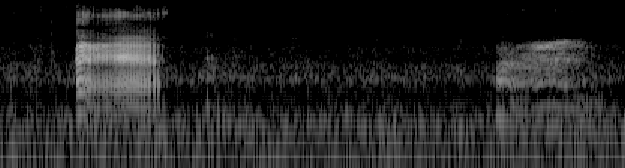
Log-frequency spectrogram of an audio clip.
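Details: Indoor female cat saying good morning to her owner, a Shiba Inu also in the household; two meows about three seconds apart, the first short and bright, the second softer and slightly rising, in a quiet room.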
